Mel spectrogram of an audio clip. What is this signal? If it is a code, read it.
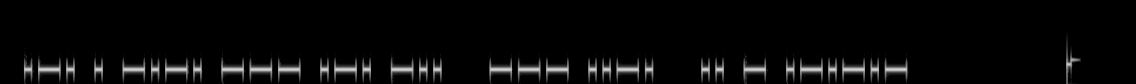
Morse code, heard as a keyed tone, about 17 wpm, 700 Hz. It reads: RECORD OF IT.
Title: Sentences from Top 1000 Words - Review Part 3 - 17wpm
